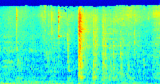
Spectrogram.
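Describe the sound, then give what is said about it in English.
A skinny, thin wooden door of a rented apartment in the oldest part of the village of Pescasseroli in Abruzzo, Italy, is pushed open, with a sharp knock or latch click midway and a few faint creaks and scrapes over a low background rumble. “Skinny little wooden door here.”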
